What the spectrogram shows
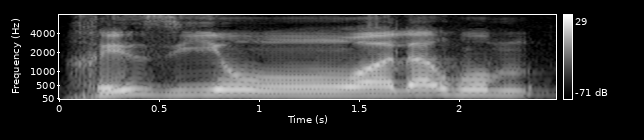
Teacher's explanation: دنیا، قنوان، سنوان، بنیان، یہاں پہ اپنے غنہ نہیں کرنا، یہاں پہ ادغام نہیں ہے، بلکہ ظاہر کر کے پڑھنا ہے فی الدنیا، ایسے خزی ولہم، خزی زا ہے، زا میں سیٹی ہوتی ہے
